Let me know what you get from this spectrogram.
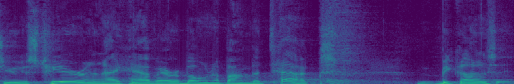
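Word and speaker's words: ἀρραβών: into Greek it's spelled in Greek and it's pronounced arabon but it's actually a Semitic word it's in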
